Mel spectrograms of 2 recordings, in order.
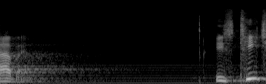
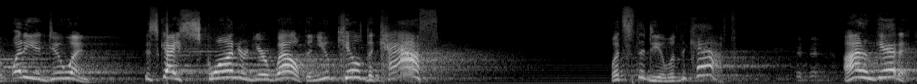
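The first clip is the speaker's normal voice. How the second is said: loud, high outraged brother; shouted protest, pitch up; indignant shout; 8 semitones higher, 5 dB louder than usual. Acted. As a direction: hurl it at the father in disbelief. Brother confronts father.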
